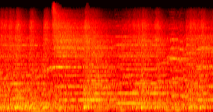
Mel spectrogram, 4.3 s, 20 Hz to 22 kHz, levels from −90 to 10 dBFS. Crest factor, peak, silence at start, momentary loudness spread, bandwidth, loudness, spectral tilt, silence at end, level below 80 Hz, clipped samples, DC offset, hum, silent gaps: 14 dB; -10 dBFS; 0 s; 4 LU; 19 kHz; -24 LUFS; -2.5 dB/octave; 0 s; -54 dBFS; under 0.1%; under 0.1%; none; none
